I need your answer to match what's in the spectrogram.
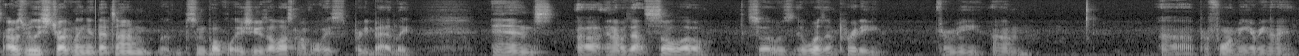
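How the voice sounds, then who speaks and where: A man's voice: fairly low pitch, creaky, warm tone, a little hiss or hum. A middle-aged man hosting his own music livestream, chatting between songs in a rambling, self-deprecating way and reading out viewer comments. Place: at home, alone with a guitar.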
